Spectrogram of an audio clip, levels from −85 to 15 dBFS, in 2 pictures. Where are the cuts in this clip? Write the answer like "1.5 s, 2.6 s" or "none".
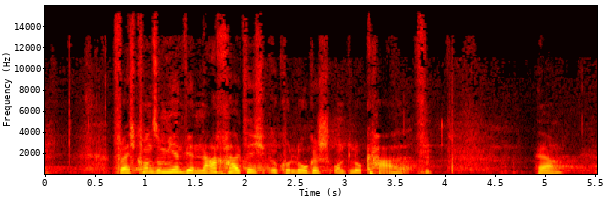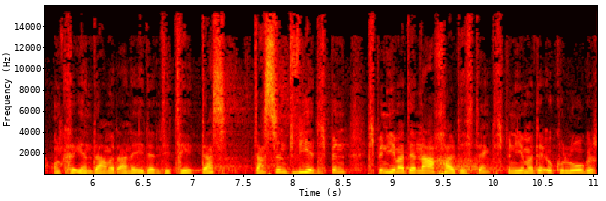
8.2 s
